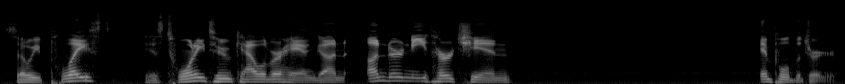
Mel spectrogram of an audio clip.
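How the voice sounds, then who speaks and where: A man's voice: mid-range voice, expressive, a little slow, bright, forceful tone, dry recording. A man giving blunt, opinionated commentary while reading out a news story, talking straight to his audience and stumbling over repeated words.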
